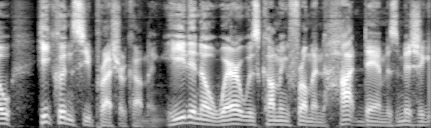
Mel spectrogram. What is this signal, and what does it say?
Speech in English. There is no code.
